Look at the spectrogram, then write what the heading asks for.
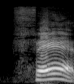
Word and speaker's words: fé: Mês tem timbre fechado. Mês. Fé tem timbre aberto, mas ambas são tônicas porque são fortes.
